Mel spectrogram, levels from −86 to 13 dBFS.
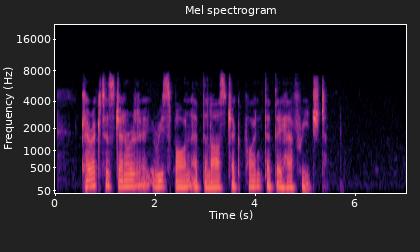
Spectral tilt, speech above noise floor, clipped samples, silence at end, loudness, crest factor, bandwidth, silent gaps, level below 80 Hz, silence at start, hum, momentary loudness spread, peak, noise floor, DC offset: -4.5 dB/octave; 47 dB; under 0.1%; 1.6 s; -22 LUFS; 20 dB; 7.8 kHz; none; -44 dBFS; 0.55 s; none; 7 LU; -2 dBFS; -69 dBFS; under 0.1%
